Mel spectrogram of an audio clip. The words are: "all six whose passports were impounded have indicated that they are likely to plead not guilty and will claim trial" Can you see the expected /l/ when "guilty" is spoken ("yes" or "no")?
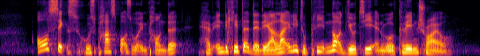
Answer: no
